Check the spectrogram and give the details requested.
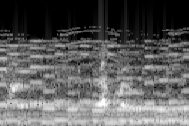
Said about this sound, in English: And then silence. Somewhere off in the distance, a dog barks.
